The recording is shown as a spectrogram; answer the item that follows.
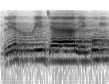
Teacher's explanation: kalau huruf kasrah menghadapi ra mati maka ra-nya dibaca tipis. Lirrijalikum gitu, tipis.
